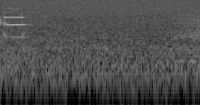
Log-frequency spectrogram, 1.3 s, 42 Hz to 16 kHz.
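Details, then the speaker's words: Borbede BD-99 20,000-count True RMS multimeter: one short high beep as it auto powers off, then quiet; normal auto power-off function working. "there's the auto power off okay so that all works"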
